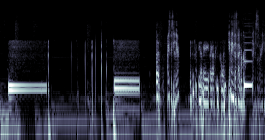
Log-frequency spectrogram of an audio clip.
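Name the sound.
telephone call ringing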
